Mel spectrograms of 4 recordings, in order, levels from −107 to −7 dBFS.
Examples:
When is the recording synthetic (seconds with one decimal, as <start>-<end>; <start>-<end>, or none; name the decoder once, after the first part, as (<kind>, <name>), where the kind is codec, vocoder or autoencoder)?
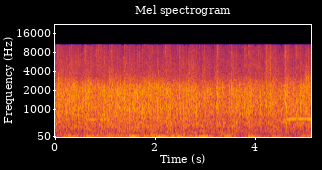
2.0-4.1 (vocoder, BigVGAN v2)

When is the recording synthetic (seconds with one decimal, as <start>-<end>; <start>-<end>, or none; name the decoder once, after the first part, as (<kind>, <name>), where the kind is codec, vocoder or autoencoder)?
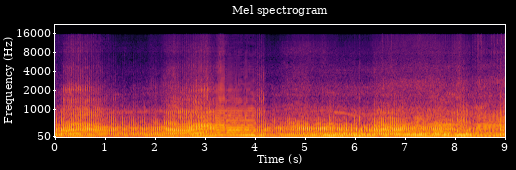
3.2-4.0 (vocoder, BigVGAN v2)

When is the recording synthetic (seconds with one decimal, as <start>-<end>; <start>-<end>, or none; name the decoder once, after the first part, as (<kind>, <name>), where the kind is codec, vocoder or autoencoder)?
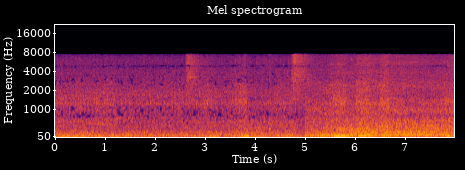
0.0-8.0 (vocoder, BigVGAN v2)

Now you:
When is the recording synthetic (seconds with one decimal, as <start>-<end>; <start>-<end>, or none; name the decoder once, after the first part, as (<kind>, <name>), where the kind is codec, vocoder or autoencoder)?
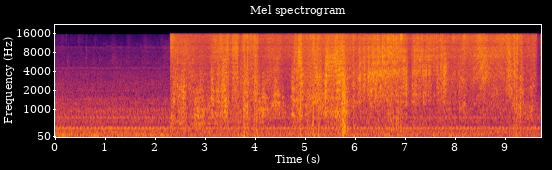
none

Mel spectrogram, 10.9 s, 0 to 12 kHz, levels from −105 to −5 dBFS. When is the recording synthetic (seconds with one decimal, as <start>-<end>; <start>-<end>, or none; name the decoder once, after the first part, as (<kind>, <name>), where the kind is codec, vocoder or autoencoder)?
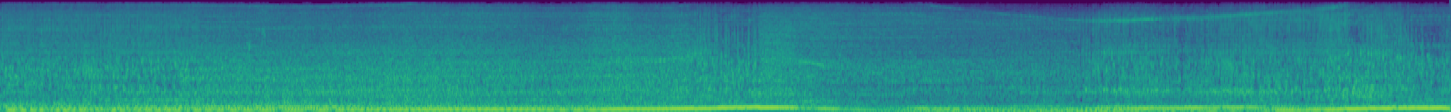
0.0-1.5 (vocoder, BigVGAN v2); 5.2-5.7; 8.1-10.9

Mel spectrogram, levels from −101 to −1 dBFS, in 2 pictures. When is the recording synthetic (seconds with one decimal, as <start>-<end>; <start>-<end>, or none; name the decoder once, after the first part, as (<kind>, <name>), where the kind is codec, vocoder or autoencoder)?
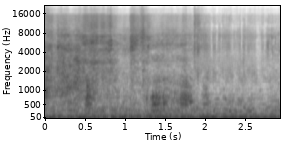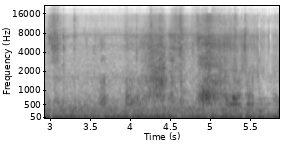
1.9-2.8 (vocoder, BigVGAN v2); 5.1-5.9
